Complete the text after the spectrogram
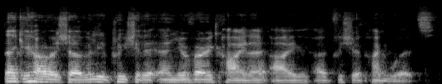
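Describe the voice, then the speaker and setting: A middle-aged man from Malaysia speaks as an interview guest, his voice sitting low. He answers at a conversational pace, pausing often and repeating words as he gathers his thoughts. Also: steady tone, a little mellow.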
